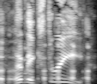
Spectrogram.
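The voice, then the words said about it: Nerdy put-on voice. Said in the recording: “You went into your nerd voice there.”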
